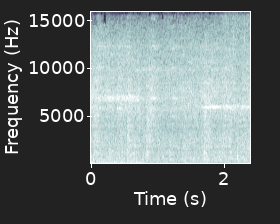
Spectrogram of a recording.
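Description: A packed second-class carriage rolls along a Sri Lankan railway with a steady, loud rumble and a rhythmic clickety-clack of wheels on track, with no talk.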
